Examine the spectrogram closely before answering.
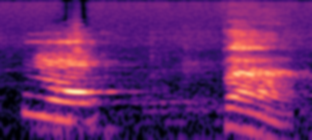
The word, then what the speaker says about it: peu: Now this word, PEU. How to pronounce it? Pear. It is pear.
